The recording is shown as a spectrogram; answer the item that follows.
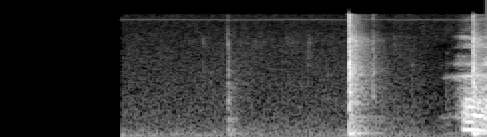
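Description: A faint tick, then a single sharp click about three quarters of the way in, over faint hiss.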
